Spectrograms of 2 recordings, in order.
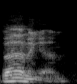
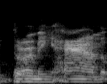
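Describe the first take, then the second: First: Birmingham is said short, with syllables reduced. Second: Birmingham is said with every syllable pronounced fully. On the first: The speaker calls it right. "when it's just" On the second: The speaker calls it wrong. "some say"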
